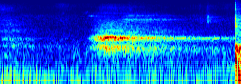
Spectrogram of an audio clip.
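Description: A person breathing out audibly, starting about a second in, soft and noisy with a faint steady whistling note in it, after a moment of near silence.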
